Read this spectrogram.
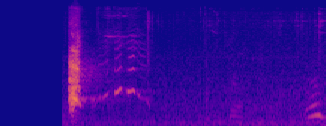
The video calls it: Baby Husky Howling Cute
